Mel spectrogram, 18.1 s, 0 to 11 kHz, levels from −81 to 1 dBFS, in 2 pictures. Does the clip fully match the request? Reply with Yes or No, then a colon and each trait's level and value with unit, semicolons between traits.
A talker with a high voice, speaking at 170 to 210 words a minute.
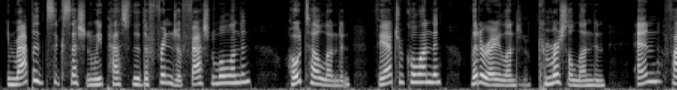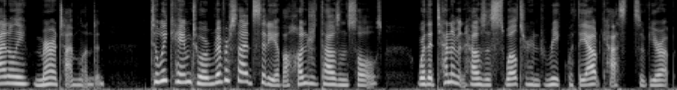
No: high, 235 Hz; average, 155 wpm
